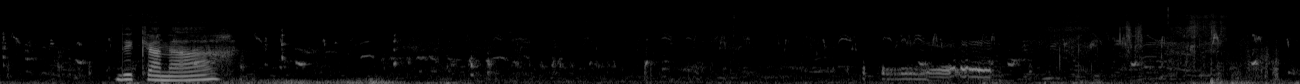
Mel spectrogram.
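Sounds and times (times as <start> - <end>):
chickens clucking: 0.0 - 13.0
chicken drawn-out call: 7.9 - 10.4.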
